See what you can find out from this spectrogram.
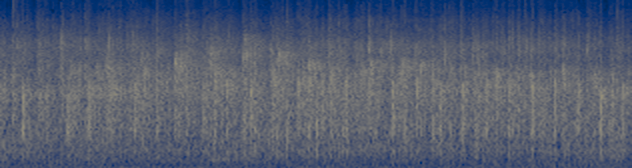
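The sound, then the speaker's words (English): A church audience applauds the church's volunteers, who are standing up, steadily for several seconds, many hands clapping into a dense, even wash of sharp slaps with no voices above it. “There's a whole bunch of people in here, and I love for everyone else to just applaud them because these guys are the ones.”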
